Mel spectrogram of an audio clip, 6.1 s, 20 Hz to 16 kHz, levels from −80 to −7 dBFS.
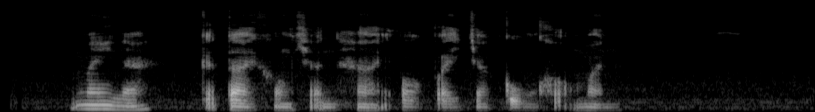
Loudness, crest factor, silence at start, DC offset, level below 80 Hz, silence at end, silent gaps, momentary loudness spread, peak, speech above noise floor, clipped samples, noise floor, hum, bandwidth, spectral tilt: -39 LUFS; 26 dB; 0.55 s; under 0.1%; -76 dBFS; 1.45 s; none; 10 LU; -14 dBFS; 28 dB; under 0.1%; -66 dBFS; none; 11 kHz; -5 dB/octave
